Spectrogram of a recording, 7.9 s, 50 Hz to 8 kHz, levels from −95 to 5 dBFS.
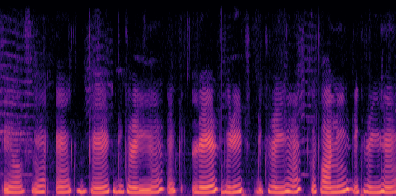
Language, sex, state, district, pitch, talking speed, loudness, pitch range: Hindi, female, Uttar Pradesh, Hamirpur, 240 Hz, 120 wpm, -28 LUFS, 215-265 Hz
